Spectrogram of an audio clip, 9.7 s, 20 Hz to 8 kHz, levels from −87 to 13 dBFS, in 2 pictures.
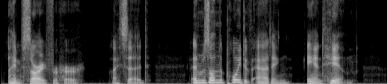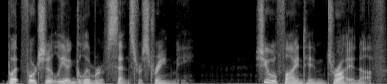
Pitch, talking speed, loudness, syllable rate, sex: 135 Hz, 185 wpm, -20 LUFS, 4.2 syllables/s, male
